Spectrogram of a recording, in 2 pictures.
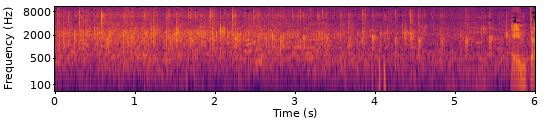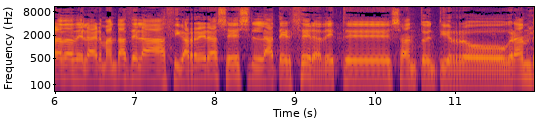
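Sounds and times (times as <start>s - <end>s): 
crowd applause in a plaza: 0.0s - 6.8s
speech: 5.7s - 11.9s.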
